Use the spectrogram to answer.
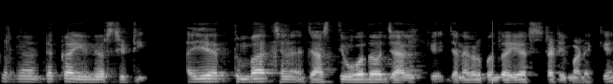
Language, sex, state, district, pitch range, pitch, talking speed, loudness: Kannada, male, Karnataka, Chamarajanagar, 110-135 Hz, 120 Hz, 135 wpm, -21 LUFS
